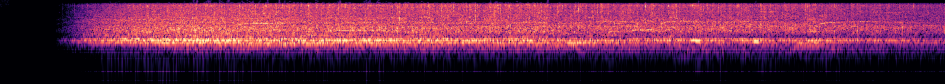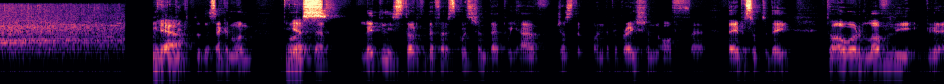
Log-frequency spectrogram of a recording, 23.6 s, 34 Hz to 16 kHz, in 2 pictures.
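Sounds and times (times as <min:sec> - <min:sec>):
large audience applause: 0:00.7 - 0:13.4
speech: 0:13.9 - 0:23.5.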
